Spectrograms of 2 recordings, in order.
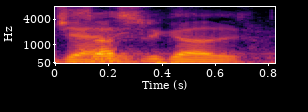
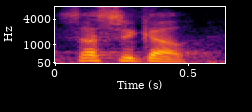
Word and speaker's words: Sat Sri Akal: Sat Sri Akal. – Say again? – Sat Sri Akal. – Sat Sri Akal.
